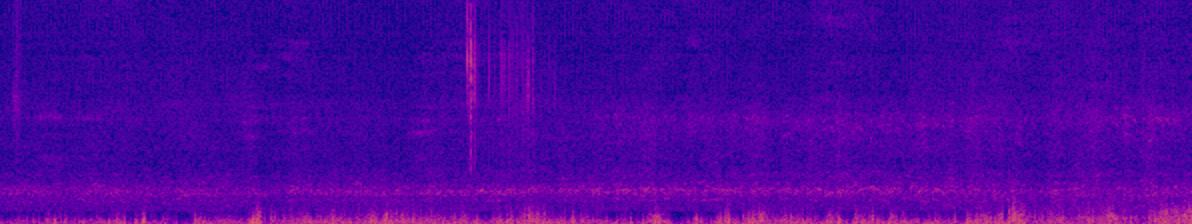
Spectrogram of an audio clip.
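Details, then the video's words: A large flock of snow geese migrating at sunset at Middle Creek Wildlife. Overlapping honks and yelps form a steady, noisy chorus with brief louder bursts and a low, rumbling undertone. "Snow geese"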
